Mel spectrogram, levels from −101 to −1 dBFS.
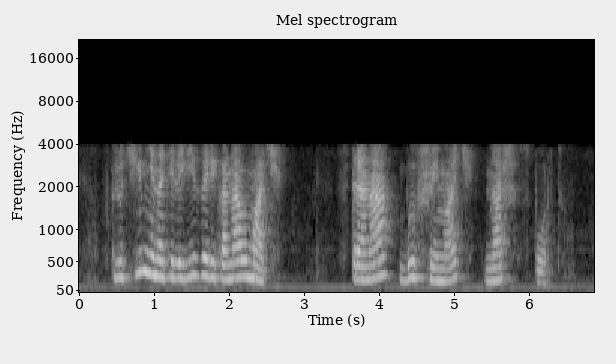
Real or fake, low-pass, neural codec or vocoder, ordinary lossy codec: real; 7.2 kHz; none; AAC, 16 kbps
